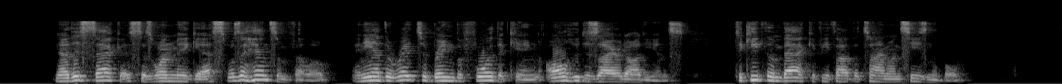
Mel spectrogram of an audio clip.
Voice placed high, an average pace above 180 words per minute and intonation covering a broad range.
No: medium, 150 Hz; average, 200 wpm; wide, 6.0 semitones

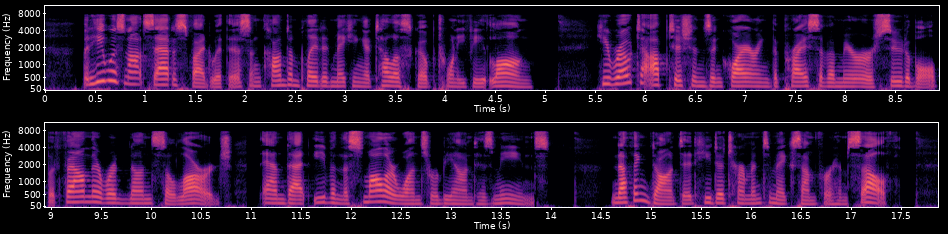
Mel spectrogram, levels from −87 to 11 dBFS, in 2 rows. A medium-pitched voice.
Yes: medium, 165 Hz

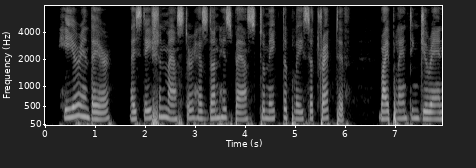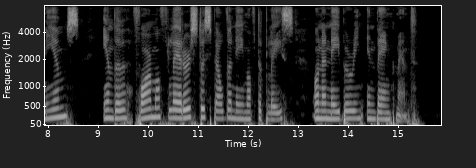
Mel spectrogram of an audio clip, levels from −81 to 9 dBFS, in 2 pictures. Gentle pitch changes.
Yes: narrow, 2.1 semitones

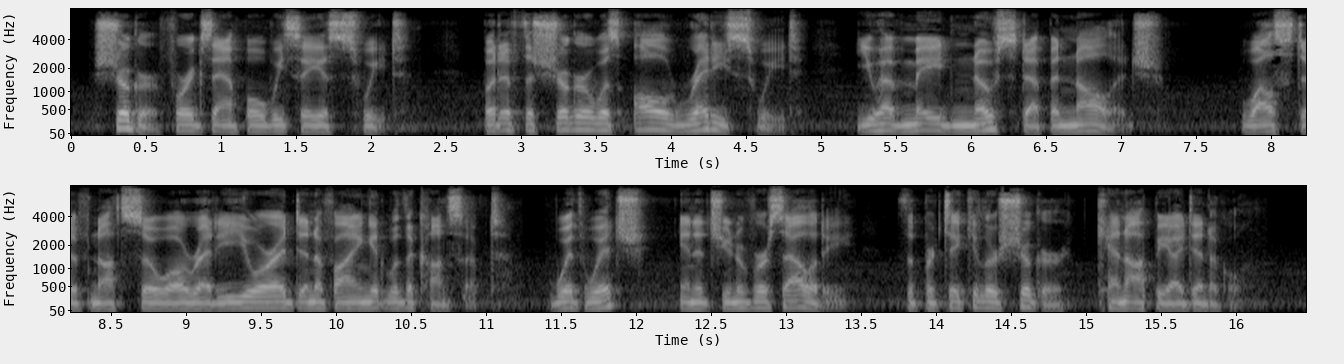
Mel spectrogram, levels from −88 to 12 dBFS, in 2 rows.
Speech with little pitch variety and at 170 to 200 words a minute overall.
No: narrow, 1.9 semitones; average, 160 wpm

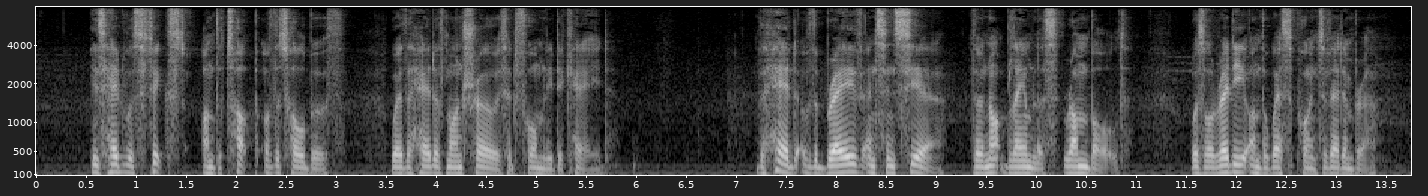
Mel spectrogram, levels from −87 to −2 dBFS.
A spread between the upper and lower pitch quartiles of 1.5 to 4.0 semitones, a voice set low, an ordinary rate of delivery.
Yes: narrow, 2.6 semitones; low, 110 Hz; average, 160 wpm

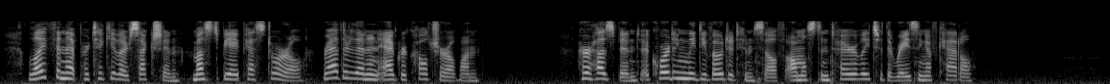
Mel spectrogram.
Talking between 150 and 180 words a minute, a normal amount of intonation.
No: average, 140 wpm; average, 4.9 semitones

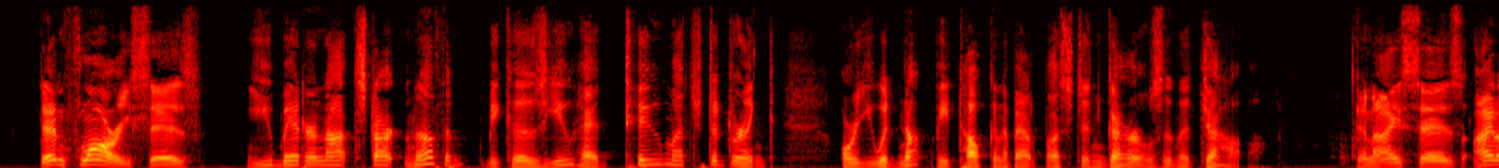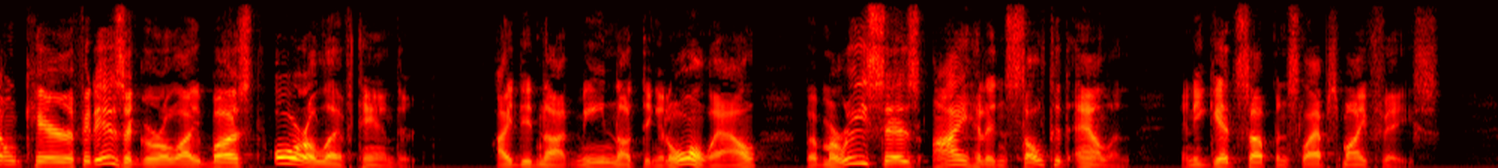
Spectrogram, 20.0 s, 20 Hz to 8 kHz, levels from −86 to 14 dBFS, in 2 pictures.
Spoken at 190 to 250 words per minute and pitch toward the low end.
No: average, 200 wpm; medium, 160 Hz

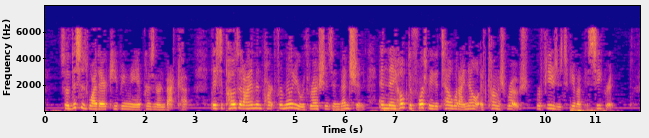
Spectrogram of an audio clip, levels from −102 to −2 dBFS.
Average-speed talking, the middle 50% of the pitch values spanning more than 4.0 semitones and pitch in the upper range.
No: fast, 220 wpm; average, 4.4 semitones; high, 235 Hz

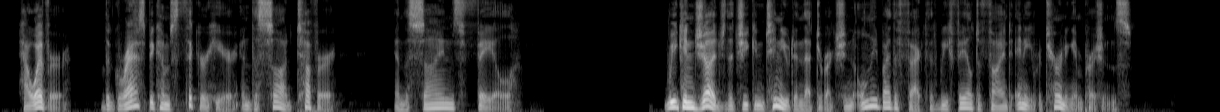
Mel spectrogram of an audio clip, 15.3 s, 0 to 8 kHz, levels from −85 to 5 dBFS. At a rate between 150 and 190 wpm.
No: average, 140 wpm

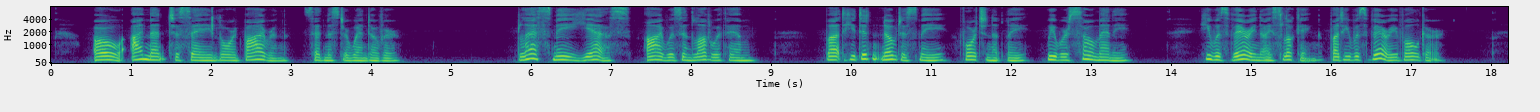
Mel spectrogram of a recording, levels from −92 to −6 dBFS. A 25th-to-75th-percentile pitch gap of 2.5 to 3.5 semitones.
No: average, 4.1 semitones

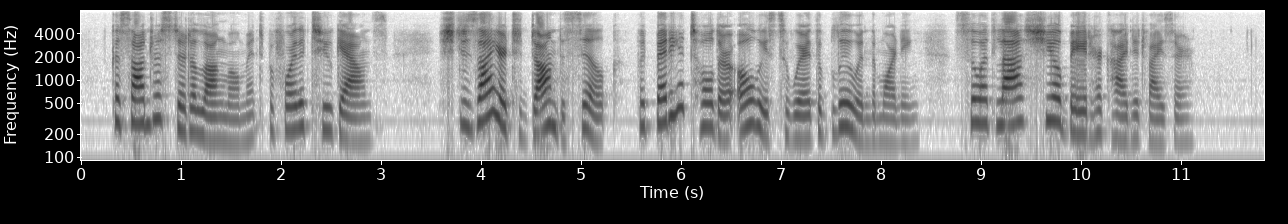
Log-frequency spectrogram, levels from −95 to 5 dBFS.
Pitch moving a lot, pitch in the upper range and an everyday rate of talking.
Yes: wide, 8.0 semitones; high, 215 Hz; average, 185 wpm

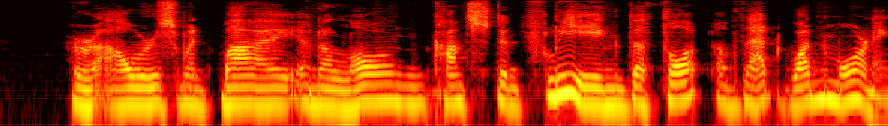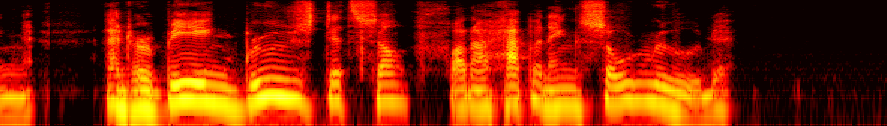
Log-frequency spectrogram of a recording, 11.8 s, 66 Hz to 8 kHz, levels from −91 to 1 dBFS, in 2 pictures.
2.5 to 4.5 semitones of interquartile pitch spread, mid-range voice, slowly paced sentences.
Yes: average, 3.2 semitones; medium, 145 Hz; slow, 125 wpm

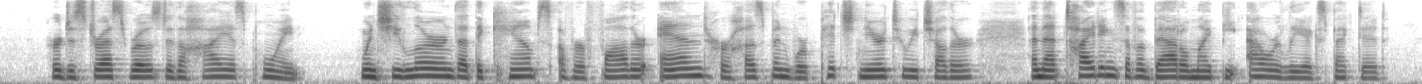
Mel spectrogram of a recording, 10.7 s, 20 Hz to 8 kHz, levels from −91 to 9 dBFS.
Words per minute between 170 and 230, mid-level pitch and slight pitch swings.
No: average, 195 wpm; high, 200 Hz; narrow, 1.7 semitones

